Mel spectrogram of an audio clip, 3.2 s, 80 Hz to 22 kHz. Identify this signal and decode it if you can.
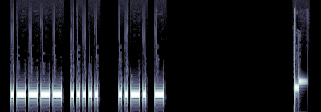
Morse code, heard as a keyed tone, about 40 wpm, 700 Hz. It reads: 15 FT
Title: Practice QSO - Exchange 2 - Info - 40wpm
